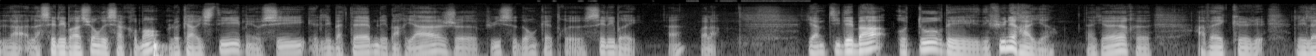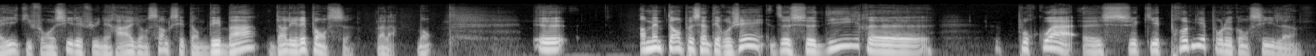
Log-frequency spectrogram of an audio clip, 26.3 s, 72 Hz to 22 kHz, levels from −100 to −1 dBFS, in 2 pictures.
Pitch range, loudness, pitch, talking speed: 90-130 Hz, -25 LUFS, 105 Hz, 155 wpm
